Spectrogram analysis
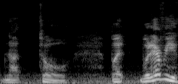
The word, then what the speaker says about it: natto: about before it's called natto in Japanese but in English I think it's just pronounced Nat but since my wife is Japanese we always call it NATO but whatever you call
